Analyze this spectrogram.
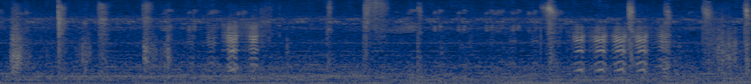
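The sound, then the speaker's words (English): A female goat bleats several times in quick, uneven bursts as she balks at crossing a gate's threshold and lowers her head, the nasal cries fairly loud over a faint background hiss, with no one speaking. “The goat bulks at crossing the threshold. She lowers her head and bleats, tensing to flee if the old man tries to grab her.”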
